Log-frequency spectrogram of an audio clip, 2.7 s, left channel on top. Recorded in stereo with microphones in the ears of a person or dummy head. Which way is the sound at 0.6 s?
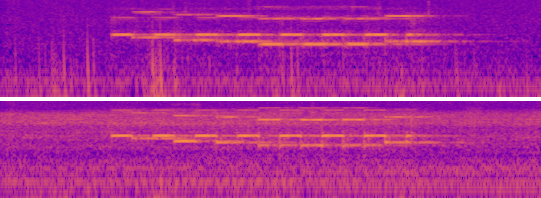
45° right (ahead or behind).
